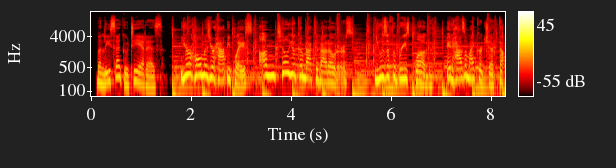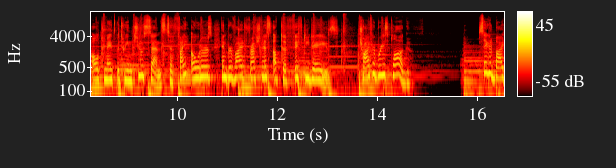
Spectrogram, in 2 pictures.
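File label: commercial VO; Voice Over Reel; 2025 mfa acting showcase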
